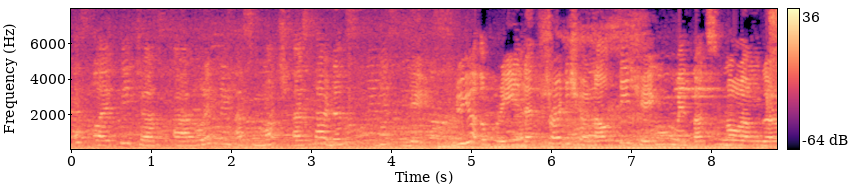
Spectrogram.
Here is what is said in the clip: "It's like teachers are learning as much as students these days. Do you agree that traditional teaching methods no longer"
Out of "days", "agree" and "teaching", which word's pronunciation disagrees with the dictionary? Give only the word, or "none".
days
